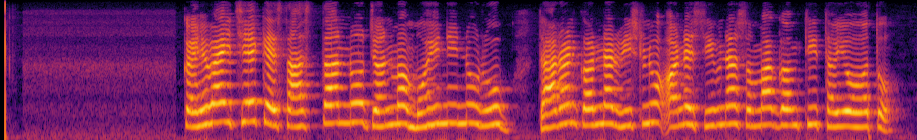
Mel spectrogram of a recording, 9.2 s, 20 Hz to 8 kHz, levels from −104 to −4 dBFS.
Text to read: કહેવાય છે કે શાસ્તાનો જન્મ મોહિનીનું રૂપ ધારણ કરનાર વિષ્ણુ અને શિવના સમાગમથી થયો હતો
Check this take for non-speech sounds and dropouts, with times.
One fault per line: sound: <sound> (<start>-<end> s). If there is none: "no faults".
no faults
